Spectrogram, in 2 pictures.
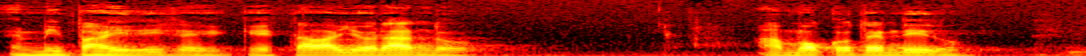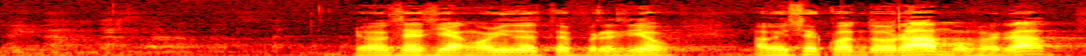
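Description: A man preaching a sermon to his congregation, swinging between hushed near-whispers and loud fervent passages, calling his listeners brother. His voice carries the long reverb of a church hall. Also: mid-range voice, fairly even intonation, measured pace, pauses often.

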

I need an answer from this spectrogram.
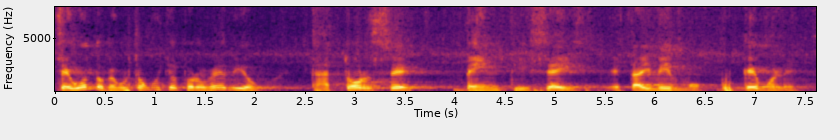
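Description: A man's voice: mid-range voice, takes it slowly. A man preaching a sermon in a church, emphatic and speaking to the congregation as brothers. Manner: emphatic, addresses listeners as brothers. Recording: echoey hall, dull lo-fi sound.

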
